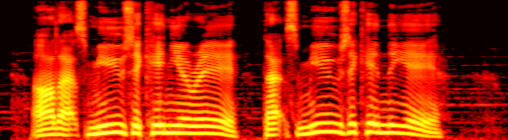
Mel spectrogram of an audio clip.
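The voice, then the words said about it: Put-on Norfolk accent. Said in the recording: “I'll have a go at the Norfolk accent.”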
